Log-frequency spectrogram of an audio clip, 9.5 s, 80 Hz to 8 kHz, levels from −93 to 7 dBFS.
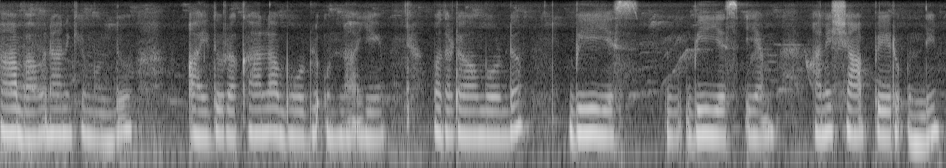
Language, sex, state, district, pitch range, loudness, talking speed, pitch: Telugu, female, Telangana, Komaram Bheem, 190-205 Hz, -19 LUFS, 95 wpm, 200 Hz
